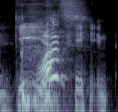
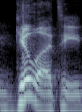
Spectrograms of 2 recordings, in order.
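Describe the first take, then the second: First: The L sound is left out. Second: The L sound is clearly pronounced. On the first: The speaker calls it right. "You say guillotine. ... the L is silent" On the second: The speaker calls it wrong. "You don't say guillotine"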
